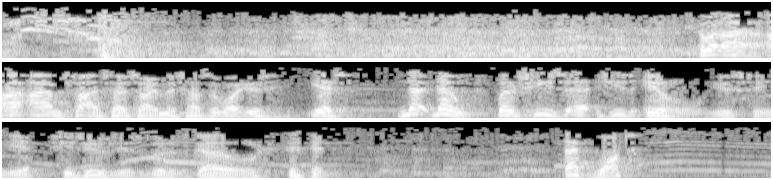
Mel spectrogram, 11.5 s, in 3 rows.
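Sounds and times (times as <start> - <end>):
door slamming shut inside a home: 0.4 - 1.0
laughter: 0.7 - 11.2
speech: 3.5 - 9.6, 10.5 - 11.0.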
